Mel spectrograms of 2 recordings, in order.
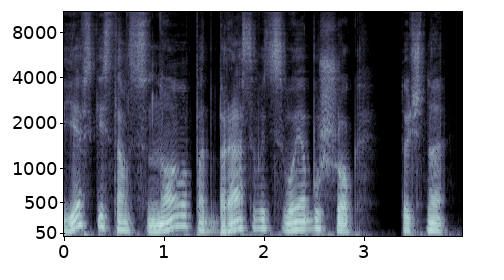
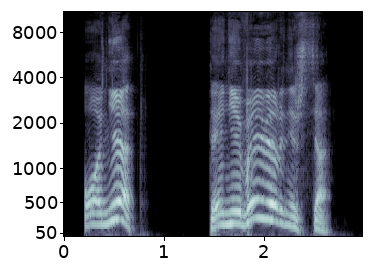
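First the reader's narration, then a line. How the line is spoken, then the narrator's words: Shouted. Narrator (Russian): крикнул Харлам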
